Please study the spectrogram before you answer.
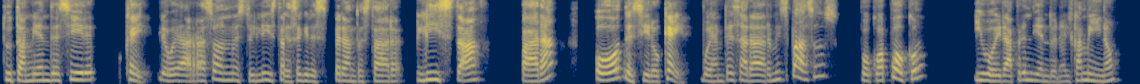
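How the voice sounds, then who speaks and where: A woman with a somewhat high voice hosts an intimate podcast chat, reflective and encouraging. She often speaks inner self-talk aloud as quoted lines, keeping a warm conversational flow. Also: a little fast. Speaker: podcast host.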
